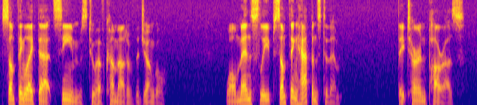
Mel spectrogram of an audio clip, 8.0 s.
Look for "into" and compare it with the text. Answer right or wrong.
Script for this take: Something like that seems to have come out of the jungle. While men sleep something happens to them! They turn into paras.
wrong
